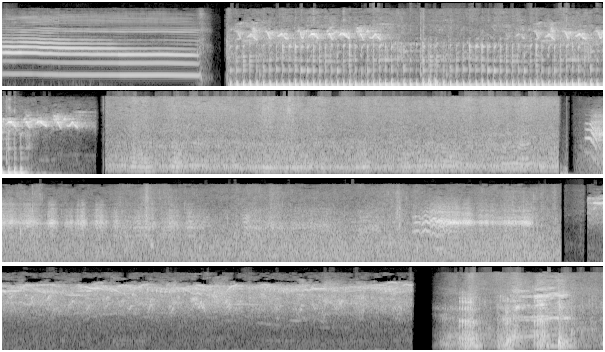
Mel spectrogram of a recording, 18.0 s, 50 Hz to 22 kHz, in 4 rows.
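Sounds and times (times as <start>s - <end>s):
drawn-out pitched animal call: 1.7s - 4.9s
rough noisy animal call: 1.7s - 5.0s
low insect-like buzz: 5.3s - 8.7s.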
